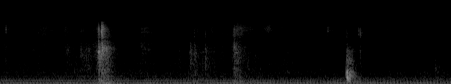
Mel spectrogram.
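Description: Papers rustle briefly.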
